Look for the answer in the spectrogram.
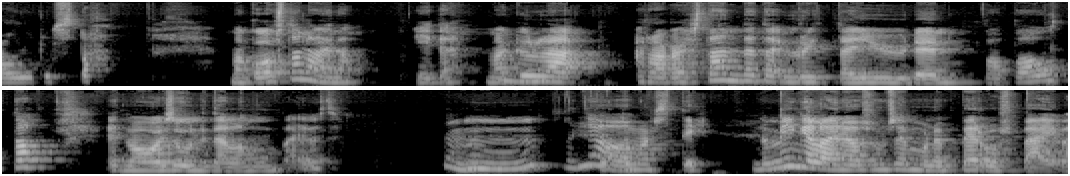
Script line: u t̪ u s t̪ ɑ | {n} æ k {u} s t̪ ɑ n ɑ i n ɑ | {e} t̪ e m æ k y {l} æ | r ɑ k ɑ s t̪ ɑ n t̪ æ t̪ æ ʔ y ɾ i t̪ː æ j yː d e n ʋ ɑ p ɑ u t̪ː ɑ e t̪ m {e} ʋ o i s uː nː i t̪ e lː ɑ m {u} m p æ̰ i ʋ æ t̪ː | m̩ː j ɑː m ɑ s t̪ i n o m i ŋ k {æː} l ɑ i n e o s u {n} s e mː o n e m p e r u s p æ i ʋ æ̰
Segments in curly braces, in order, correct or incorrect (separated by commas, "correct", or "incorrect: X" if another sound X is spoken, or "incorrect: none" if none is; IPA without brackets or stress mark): incorrect: m, incorrect: o, incorrect: i, incorrect: lː, incorrect: æ, correct, incorrect: æ, correct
